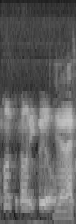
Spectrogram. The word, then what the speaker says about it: Punxsutawney: He's called Punxsutawney Phil. Yeah, that's right. Punxsutawney Phil.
